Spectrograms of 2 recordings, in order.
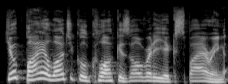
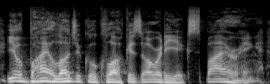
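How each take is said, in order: First: High sneering mother voice on biological clock; mocking nagging mum. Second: Said in the usual way. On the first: Mum lecturing the wife about her clock, high and mocking. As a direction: pitch it high and preachy like the pushy mum. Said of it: "my mum looked at my wife and said".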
